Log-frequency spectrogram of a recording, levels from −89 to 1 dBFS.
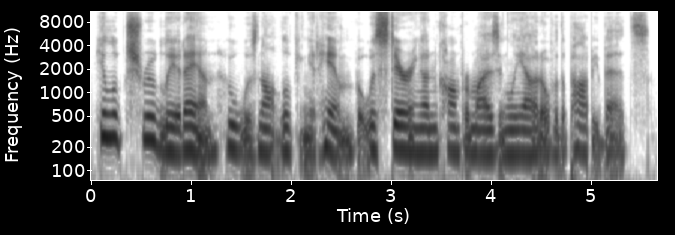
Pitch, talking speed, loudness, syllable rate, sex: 185 Hz, 210 wpm, -20 LUFS, 5.9 syllables/s, female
